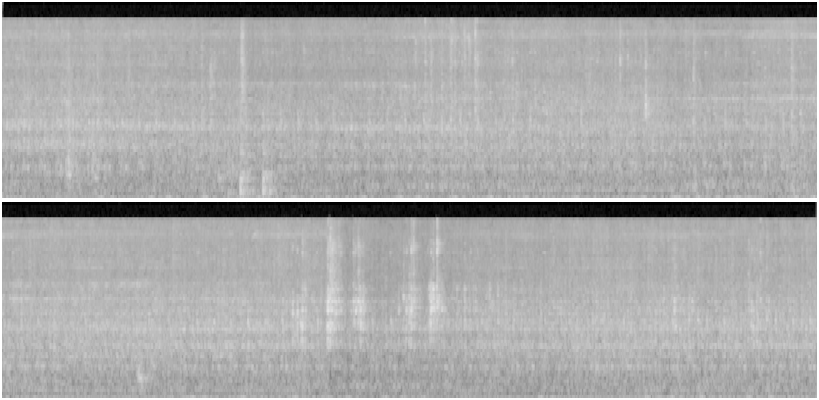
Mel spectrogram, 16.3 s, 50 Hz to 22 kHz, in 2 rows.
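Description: Toyota 4K four-cylinder petrol engine idling, running a little unevenly, which the owner puts down to the engine still being cold. A few short clicks and knocks come about two and a half seconds in and again around twelve seconds.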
